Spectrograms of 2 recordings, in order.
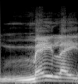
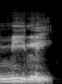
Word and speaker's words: melee: e l e e melee should be Meely it should be a melee but it's pronounced melee Malay refers to a confused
